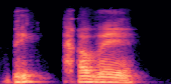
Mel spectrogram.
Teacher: Again, you've got to hold the ka. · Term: doubled consonant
